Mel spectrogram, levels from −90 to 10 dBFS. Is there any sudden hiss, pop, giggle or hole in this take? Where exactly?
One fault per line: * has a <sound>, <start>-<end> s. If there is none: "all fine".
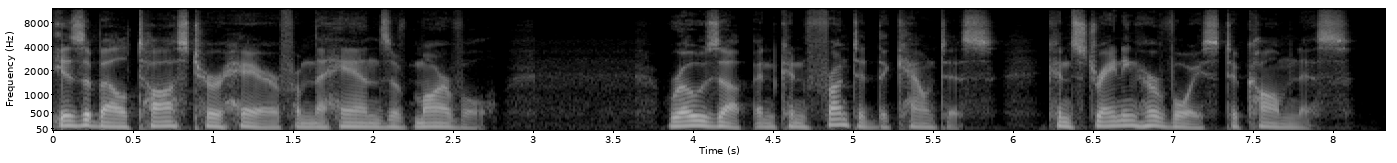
all fine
